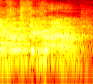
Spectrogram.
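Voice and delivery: loud, high curse; hammed-up curse. Father cursing alongside his wife, loud and high. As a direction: hurl it at the ground.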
